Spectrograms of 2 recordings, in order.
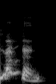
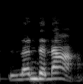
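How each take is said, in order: First: The word ends on the n, no final vowel. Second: The word ends with an added final a vowel. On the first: The speaker calls it right. "We say London" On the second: The speaker calls it wrong. "We don't say London, Londona"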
